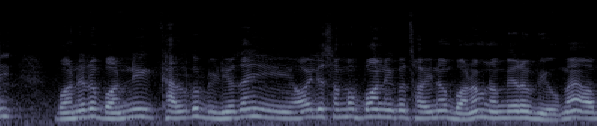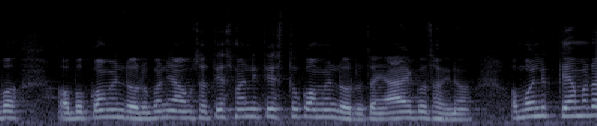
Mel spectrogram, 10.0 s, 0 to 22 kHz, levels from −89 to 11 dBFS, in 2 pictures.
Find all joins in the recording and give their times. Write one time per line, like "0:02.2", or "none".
none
